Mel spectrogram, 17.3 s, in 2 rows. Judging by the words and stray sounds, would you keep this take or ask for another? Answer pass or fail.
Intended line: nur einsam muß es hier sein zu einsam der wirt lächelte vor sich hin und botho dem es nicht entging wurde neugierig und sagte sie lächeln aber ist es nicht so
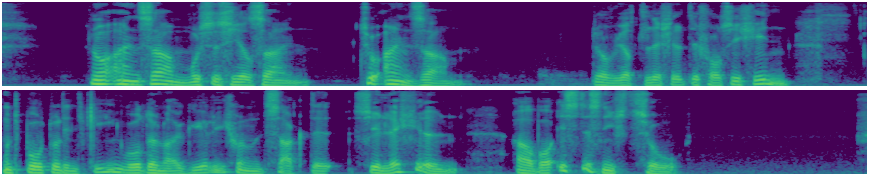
fail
